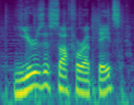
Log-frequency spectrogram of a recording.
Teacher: dropped the T sound in software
